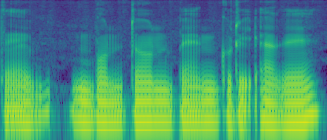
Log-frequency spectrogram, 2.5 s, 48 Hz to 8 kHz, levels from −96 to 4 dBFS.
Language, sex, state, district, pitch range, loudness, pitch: Chakma, male, Tripura, Unakoti, 95-100 Hz, -14 LUFS, 100 Hz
